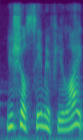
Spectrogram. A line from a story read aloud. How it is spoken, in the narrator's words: she answered eagerly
